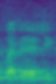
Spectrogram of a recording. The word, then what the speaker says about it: Quadrelli: el rato de literatura, Quadrelli, ¿cómo se pronuncia? Bueno, es un apellido italiano, Quadrelli, con 2 L's.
